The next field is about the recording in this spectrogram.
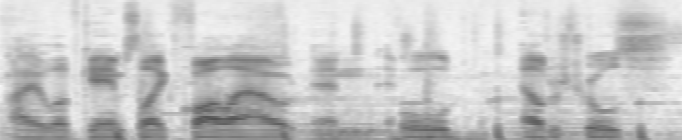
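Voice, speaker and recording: A man with an American accent and a fairly low voice chats as a guest game designer. He speaks casually and haltingly, feeling for his words, while music plays clearly behind him. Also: little pitch movement. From California, United States. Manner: halting, self-deprecating, searching for words. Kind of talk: casual, unscripted interview.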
